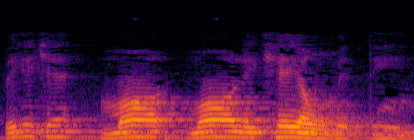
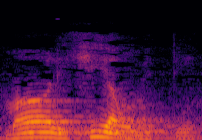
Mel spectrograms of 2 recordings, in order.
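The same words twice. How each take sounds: First: Slow chanted مالک یوم الدین with مالک unlinked; wrong recitation. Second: مالکی یوم الدین with the linking i after مالکی; correct recitation. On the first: Teacher chanting the faulty reading to students, slow and sung. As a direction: intone مالک یوم الدین slowly, dropping the i after مالک. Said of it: "این غلطه". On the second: Teacher giving students the correct reading, measured recitation. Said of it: "باید بگه". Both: Shown as a demonstration.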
